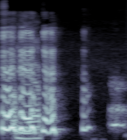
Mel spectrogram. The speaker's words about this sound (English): There's the dogs.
